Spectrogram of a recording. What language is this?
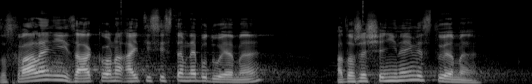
Czech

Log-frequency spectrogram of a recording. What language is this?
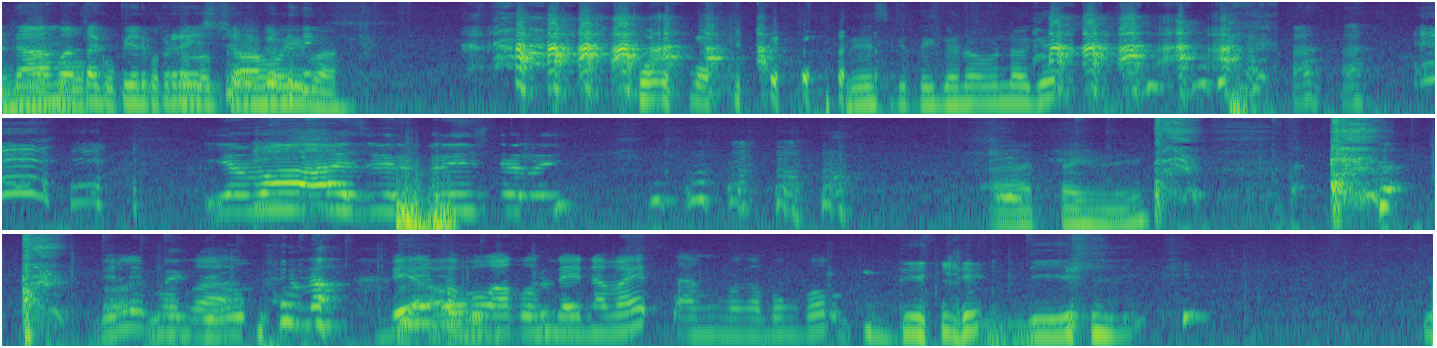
Indonesian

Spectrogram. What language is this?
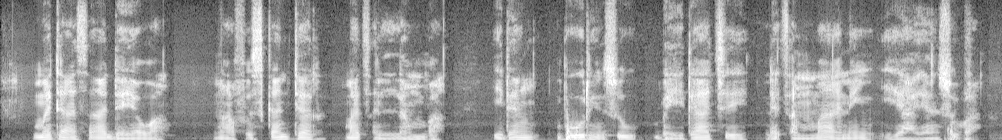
Hausa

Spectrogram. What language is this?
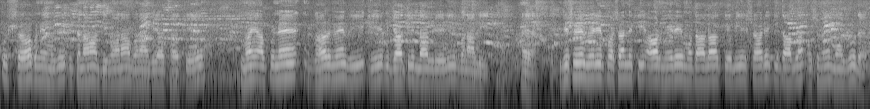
Urdu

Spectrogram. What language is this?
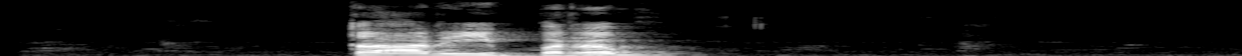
Wadiyara Koli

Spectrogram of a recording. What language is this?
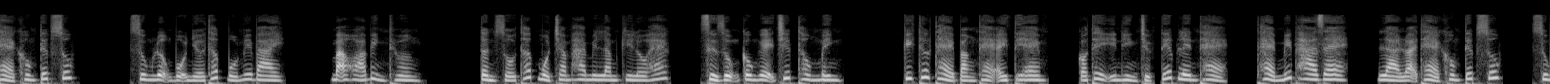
Vietnamese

